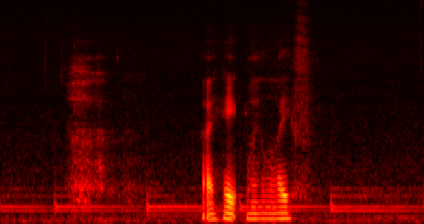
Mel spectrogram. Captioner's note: sigh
